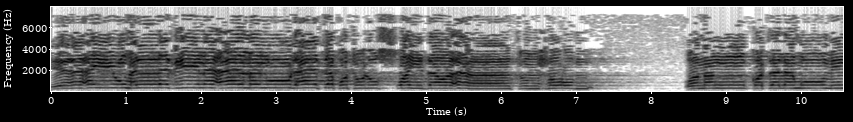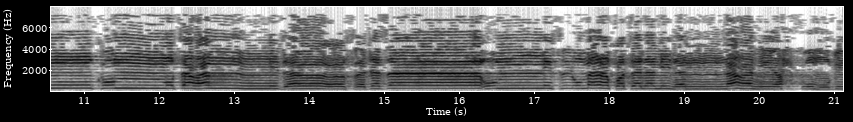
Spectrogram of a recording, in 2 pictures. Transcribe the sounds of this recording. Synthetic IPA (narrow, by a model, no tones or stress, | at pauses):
jaːʔajːʊhalːaðiːnaʔaːmanuːlaːt̪aqt̪ʊlʊsˤːɑjd̪awaʔant̪ʊmħʊɾʊm | wʔamanqɑt̪alahʊmɪŋkʊmːʊt̪aʕamː | ɪd̪a | fad͡ʒazaː | ʔʊmːɪθlʊmaːqɑt̪alamɪnanːaʕamɪjaħkʊmʊbɪ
